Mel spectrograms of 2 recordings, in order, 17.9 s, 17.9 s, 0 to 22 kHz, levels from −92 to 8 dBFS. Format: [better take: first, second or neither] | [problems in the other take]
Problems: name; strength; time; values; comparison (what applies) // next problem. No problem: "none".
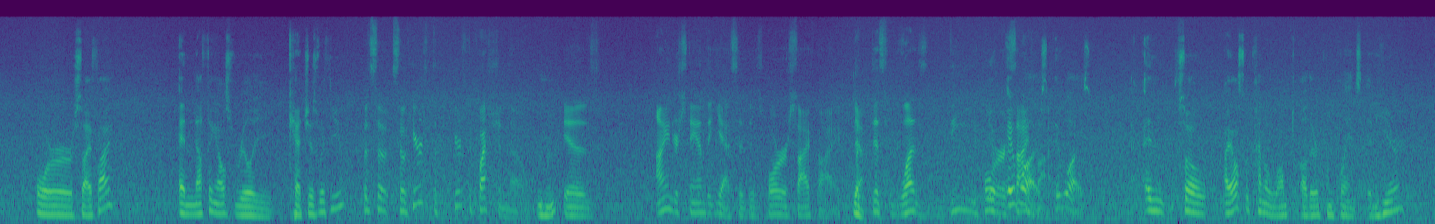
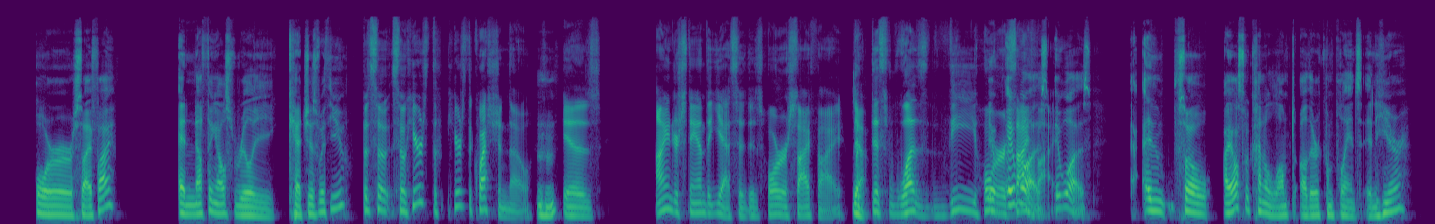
second | hiss; loud; throughout; 10 dB below the speech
